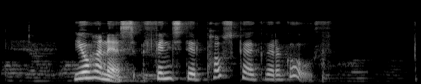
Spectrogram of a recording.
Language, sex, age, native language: Icelandic, female, 40-49, Icelandic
